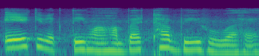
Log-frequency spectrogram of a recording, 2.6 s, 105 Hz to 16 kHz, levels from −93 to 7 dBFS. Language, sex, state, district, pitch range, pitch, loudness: Hindi, female, Punjab, Fazilka, 170-195 Hz, 185 Hz, -16 LUFS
